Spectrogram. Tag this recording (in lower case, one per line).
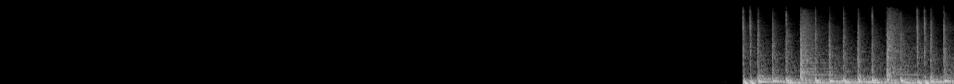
music
heavy metal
